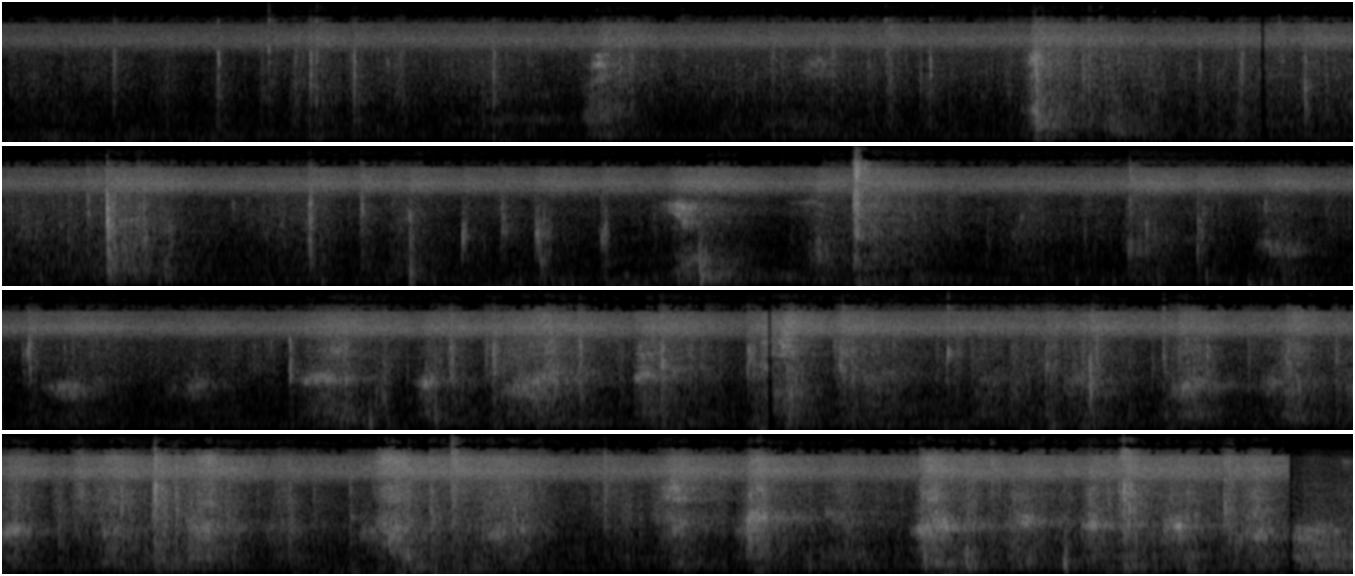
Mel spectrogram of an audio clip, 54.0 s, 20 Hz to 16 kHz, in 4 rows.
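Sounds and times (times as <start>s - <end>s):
steady high hiss: 0.0s - 54.0s.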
